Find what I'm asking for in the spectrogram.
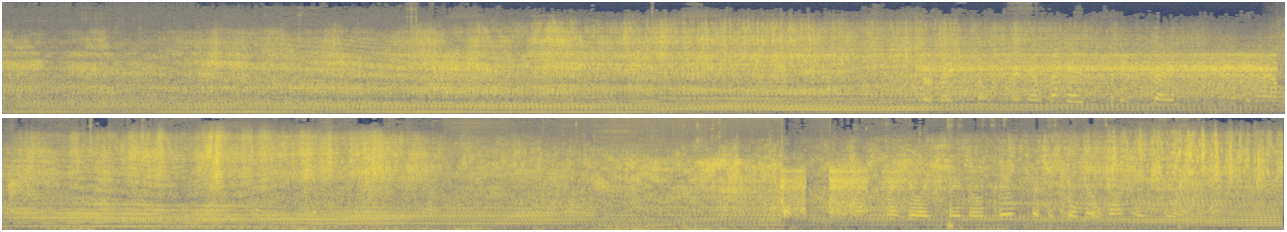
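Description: A propeller aircraft takes off at Gloucester Airport, its engine a loud, close, sustained drone that rises in pitch and power as it accelerates, with faint radio chatter underneath.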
